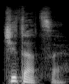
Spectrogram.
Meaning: 1. to read 2. to feel like reading 3. passive of чита́ть (čitátʹ)
- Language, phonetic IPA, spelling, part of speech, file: Russian, [t͡ɕɪˈtat͡sːə], читаться, verb, Ru-читаться.ogg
